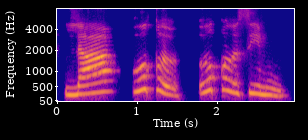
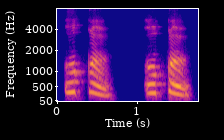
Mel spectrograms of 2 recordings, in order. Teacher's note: जब हम पढ़ेंगे ला उक सीमू, तो देखें उक पढ़ते हुए जो हलक का जो हमारा जो हलक जबान का जो आखिरी हिस्सा है, अक्सा लिसान ऊपर के तालू से मिल रहा है, नरम तालू से, और मिलते ही फौरन हटा है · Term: तबाउद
